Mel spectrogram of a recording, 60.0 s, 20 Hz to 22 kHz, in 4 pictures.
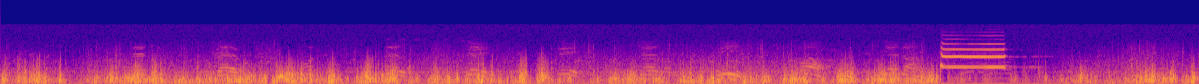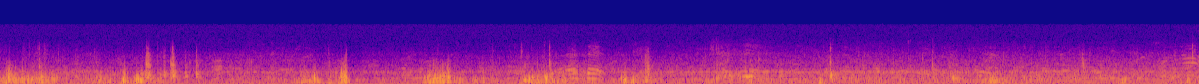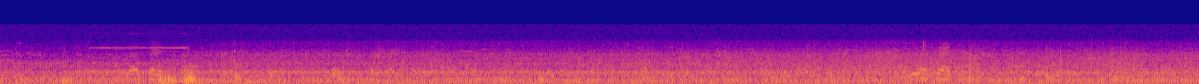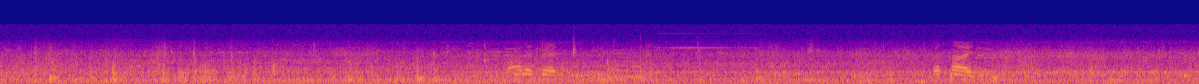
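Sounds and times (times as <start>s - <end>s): motorboat engine running: 0.0s - 59.9s
air horn blast: 11.7s - 13.1s
voices talking: 23.8s - 58.2s.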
